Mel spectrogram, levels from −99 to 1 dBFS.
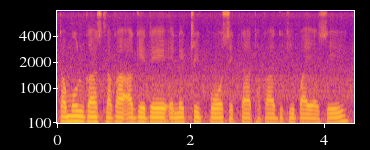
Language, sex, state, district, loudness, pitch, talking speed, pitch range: Nagamese, male, Nagaland, Dimapur, -15 LUFS, 115 Hz, 135 wpm, 115-125 Hz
